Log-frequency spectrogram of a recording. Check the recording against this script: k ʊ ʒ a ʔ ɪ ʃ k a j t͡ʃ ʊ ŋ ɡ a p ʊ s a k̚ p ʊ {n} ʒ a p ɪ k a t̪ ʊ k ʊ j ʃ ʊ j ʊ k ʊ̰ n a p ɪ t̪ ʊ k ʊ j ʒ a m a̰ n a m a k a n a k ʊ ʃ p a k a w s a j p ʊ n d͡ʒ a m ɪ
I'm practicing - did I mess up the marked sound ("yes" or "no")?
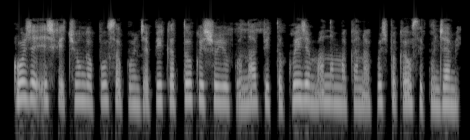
no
